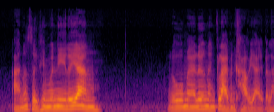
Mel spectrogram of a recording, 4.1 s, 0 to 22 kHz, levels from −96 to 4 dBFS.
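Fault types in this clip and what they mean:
Lost packet rebuilt from error correction: from 0.37 to 0.63 s the speech turns rougher and noisier without a gap, as lost packets are replayed from low-bitrate copies sent in later packets.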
